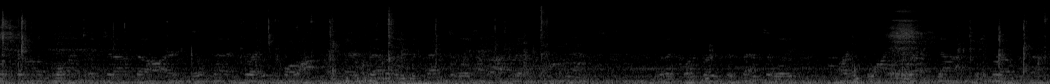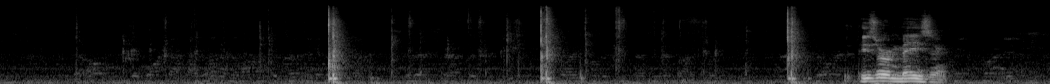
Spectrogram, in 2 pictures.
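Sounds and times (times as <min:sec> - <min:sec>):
cards rustling: 0:00.0 - 0:05.7, 0:09.5 - 0:18.6.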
